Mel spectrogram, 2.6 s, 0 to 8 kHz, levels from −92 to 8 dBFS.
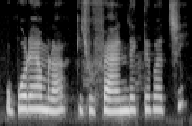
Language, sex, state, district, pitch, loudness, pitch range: Bengali, female, West Bengal, Cooch Behar, 270 Hz, -15 LUFS, 260-290 Hz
